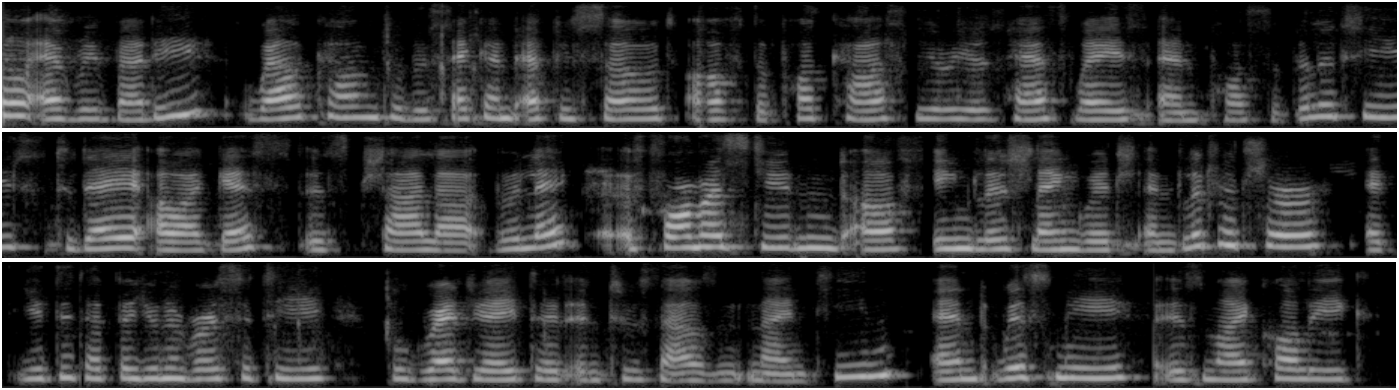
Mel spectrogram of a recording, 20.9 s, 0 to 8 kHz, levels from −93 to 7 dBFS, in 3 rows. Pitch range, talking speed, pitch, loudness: 210-255 Hz, 120 wpm, 230 Hz, -33 LUFS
